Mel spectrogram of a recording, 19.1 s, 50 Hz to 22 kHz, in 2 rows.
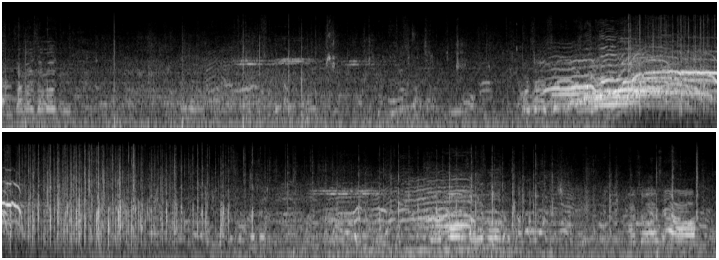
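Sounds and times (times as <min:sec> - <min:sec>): teenagers laughing and shouting: 0:07.0 - 0:09.8, 0:12.3 - 0:18.7.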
